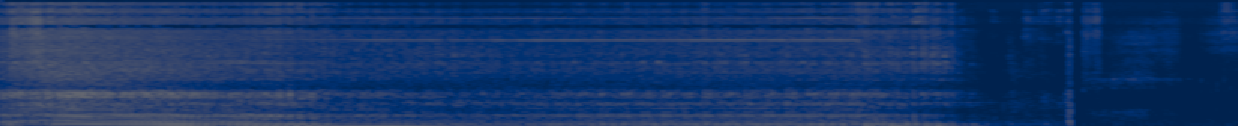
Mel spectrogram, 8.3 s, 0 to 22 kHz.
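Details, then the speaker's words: Free Subaru B4, stock exhaust before muffler swap: engine blips, holds revs a few seconds, then settles; quiet, even exhaust note with no rattles. "we'll just go ahead and do us a quick uh rev of the stock exhaust quiet but hey why not before and after comparison so let's get to it"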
